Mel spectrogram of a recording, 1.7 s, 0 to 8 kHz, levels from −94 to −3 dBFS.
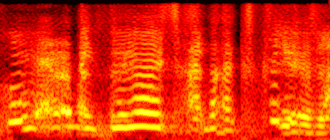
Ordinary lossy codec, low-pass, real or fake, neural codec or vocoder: none; 7.2 kHz; fake; codec, 16 kHz, 0.5 kbps, FreqCodec, smaller model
